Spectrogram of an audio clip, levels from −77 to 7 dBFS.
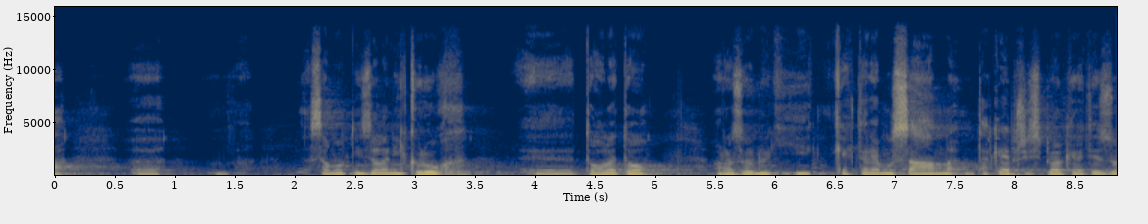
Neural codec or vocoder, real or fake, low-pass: none; real; 14.4 kHz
